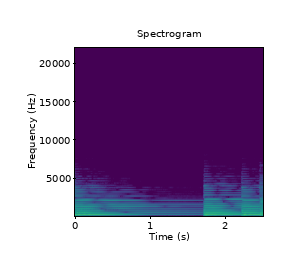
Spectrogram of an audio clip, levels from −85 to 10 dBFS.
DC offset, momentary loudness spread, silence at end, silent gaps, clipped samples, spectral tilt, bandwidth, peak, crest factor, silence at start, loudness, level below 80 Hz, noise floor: under 0.1%; 22 LU; 0 s; none; under 0.1%; -8 dB/octave; 5.2 kHz; -12 dBFS; 14 dB; 0 s; -25 LUFS; -64 dBFS; -47 dBFS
